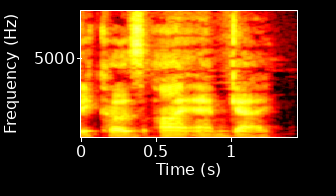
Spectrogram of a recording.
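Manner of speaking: ordinary delivery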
